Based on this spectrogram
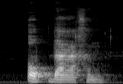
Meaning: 1. to show up, to appear 2. to summon, to subpoena
- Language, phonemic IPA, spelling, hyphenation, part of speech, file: Dutch, /ˈɔpˌdaː.ɣə(n)/, opdagen, op‧da‧gen, verb, Nl-opdagen.ogg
